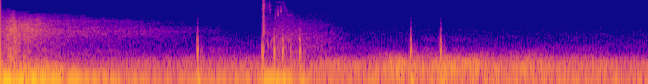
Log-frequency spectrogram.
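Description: Short electronic menu clicks tick several times.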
